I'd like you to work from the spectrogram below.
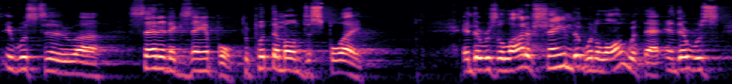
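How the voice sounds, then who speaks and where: A man delivers a conversational sermon, reading scripture aloud and pausing to put questions to his listeners. His voice sits high yet mellow and soft-edged. The sound carries a long reverb, as in a large hall. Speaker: pastor.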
